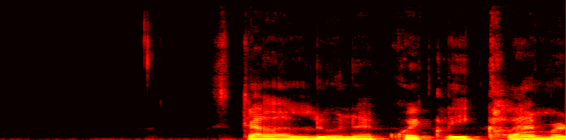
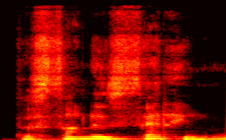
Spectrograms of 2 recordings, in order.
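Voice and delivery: warned; 8 semitones higher than usual. A narrator's reading. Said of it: "warned Flitter".

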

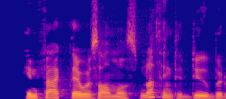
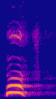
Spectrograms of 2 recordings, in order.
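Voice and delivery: short, very high yelp; muffled shriek; 7 dB louder than usual. A narrator's reading. Doll inside the egg alarmed by the axe, high shriek. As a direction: shriek briefly, loud and high. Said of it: "There was a muffled shriek".

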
